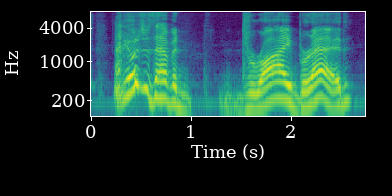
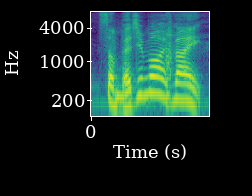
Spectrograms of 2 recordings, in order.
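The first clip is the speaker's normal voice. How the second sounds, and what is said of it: Put-on Australian accent. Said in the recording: “What is this accent you're doing? Some Vegemite.”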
